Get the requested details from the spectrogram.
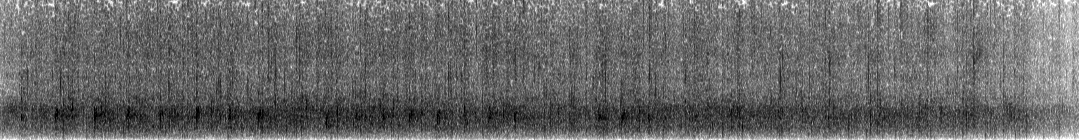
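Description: Steady, sustained applause from an audience for Lord Sutherland after his lecture, a dense wash of many hands clapping at a constant loudness for about ten seconds before easing slightly at the end.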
